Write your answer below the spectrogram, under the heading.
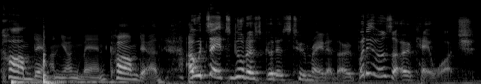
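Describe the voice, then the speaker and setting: A woman's voice: high voice, huge pitch swings, a little fast, background noise. An Australian woman chatting casually on a livestream, giggly, blunt and crude in her joking. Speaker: streamer reacting to a video.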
